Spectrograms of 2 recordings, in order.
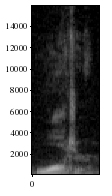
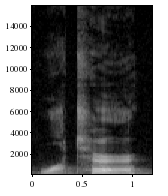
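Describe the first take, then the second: First: The stress is on the first syllable. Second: The stress is on the second syllable. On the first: The speaker calls it right. "it is pronounced water" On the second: The speaker calls it wrong. "It is not pronounced water"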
